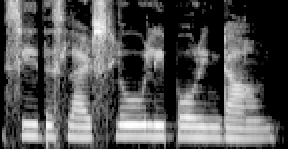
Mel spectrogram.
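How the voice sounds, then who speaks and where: Woman doing a sleep meditation, really slow and mellow, soft even tone, lots of pauses. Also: fairly low pitch. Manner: soothing, unhurried instructions with long pauses. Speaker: meditation guide. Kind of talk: guided sleep meditation narration.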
